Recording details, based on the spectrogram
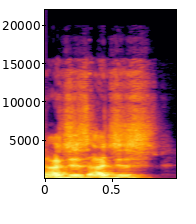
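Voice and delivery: ordinary delivery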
